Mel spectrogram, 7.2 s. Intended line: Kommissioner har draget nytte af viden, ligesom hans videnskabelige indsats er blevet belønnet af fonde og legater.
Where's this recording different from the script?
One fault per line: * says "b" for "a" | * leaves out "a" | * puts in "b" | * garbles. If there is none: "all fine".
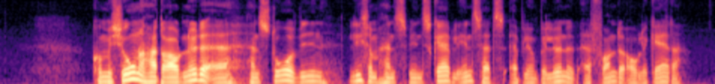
* puts in "hans store"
